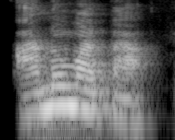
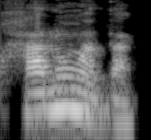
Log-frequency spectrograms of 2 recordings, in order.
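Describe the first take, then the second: First: The word starts with a vowel, without h. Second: The word starts with a clear h sound. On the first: The speaker calls it wrong. "you are saying a" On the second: The speaker calls it right. "instead of saying ha"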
